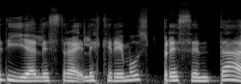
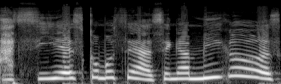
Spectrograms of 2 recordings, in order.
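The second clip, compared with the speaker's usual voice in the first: joyful shout, high and drawn out; 7 semitones higher, 8 dB louder than usual. Narrator reads Pata Blanca after greeting the lake rabbit, shouting with joy. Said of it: "gritó Pata Blanca de alegría".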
